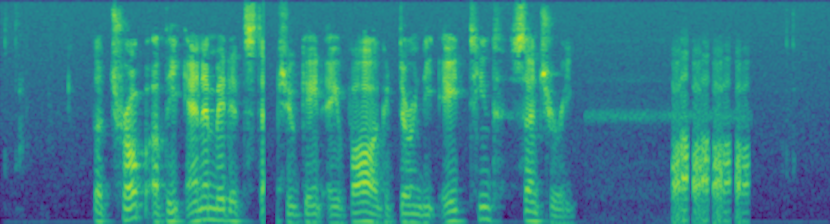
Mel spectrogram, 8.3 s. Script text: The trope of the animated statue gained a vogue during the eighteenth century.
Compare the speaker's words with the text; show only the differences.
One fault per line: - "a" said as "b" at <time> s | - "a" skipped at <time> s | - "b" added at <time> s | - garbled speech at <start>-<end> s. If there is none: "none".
none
